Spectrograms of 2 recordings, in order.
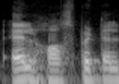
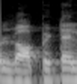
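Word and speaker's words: L'Hôpital: बात करूँ, है ना, इसे कुछ लोग एल हॉस्पिटल भी कहते हैं। ये एक फ्रेंच वर्ड है जहाँ पर हॉस्पिटल जैसा तो कोई वर्ड नहीं आता है, वो लॉपिटल ही है, एच वहाँ साइलेंट है ना।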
